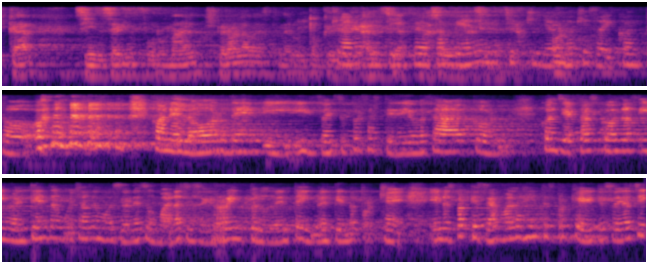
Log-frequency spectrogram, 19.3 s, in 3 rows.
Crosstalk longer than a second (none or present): present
